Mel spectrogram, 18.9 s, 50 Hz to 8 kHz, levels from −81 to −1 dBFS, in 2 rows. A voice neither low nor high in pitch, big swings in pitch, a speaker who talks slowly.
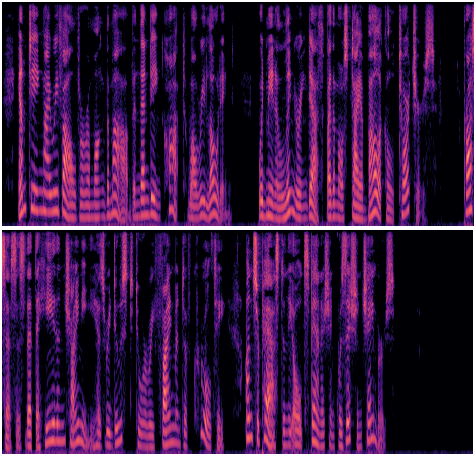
Yes: medium, 180 Hz; wide, 5.9 semitones; slow, 130 wpm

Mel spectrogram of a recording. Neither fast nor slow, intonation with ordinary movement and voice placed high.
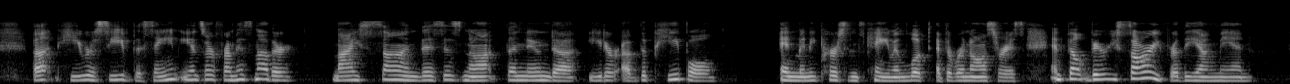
Yes: average, 170 wpm; average, 3.1 semitones; high, 195 Hz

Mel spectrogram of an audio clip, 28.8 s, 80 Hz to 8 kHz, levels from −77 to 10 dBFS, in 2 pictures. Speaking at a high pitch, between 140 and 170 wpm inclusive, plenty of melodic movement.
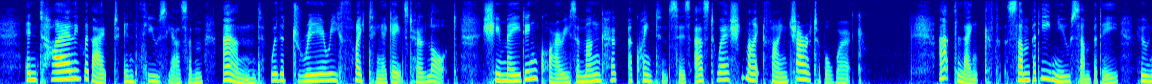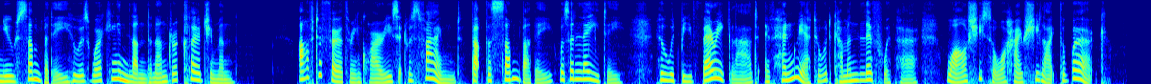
Yes: high, 195 Hz; average, 155 wpm; wide, 7.6 semitones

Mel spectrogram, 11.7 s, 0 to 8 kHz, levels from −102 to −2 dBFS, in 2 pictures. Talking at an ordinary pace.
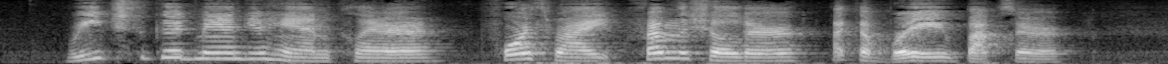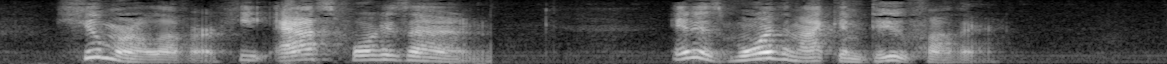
Yes: average, 165 wpm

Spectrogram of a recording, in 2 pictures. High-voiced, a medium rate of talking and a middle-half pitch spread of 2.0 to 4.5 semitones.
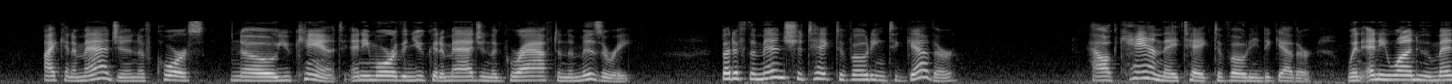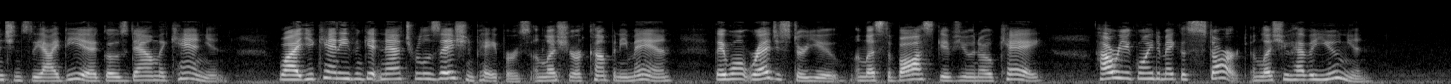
No: high, 195 Hz; average, 175 wpm; wide, 5.5 semitones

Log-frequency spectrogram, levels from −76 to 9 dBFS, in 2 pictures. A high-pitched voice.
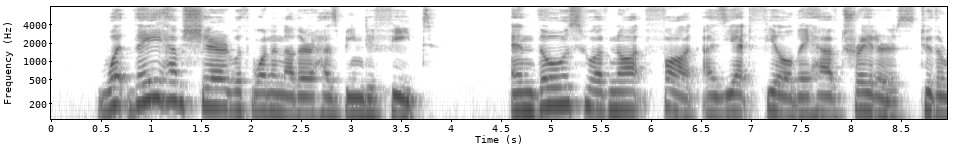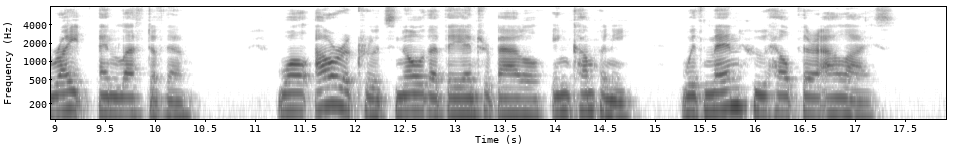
No: low, 135 Hz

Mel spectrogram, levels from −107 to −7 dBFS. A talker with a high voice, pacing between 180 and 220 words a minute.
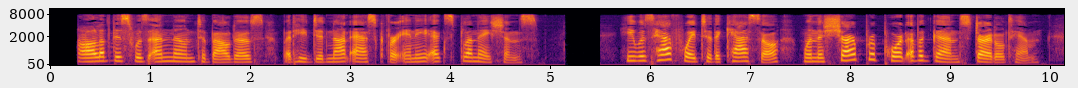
Yes: high, 220 Hz; average, 185 wpm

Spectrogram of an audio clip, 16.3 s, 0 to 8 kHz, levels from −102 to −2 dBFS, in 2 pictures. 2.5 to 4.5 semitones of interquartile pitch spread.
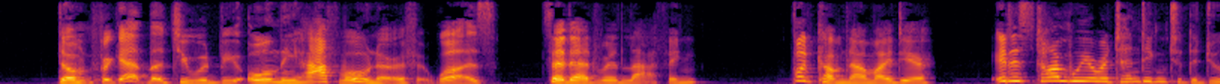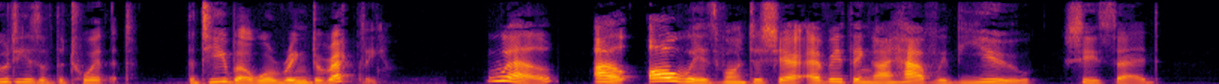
No: average, 5.0 semitones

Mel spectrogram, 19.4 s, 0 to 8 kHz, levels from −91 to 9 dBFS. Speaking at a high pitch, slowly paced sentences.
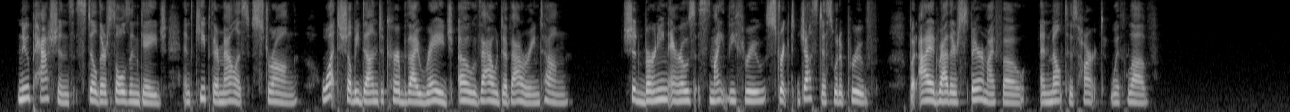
No: high, 205 Hz; average, 150 wpm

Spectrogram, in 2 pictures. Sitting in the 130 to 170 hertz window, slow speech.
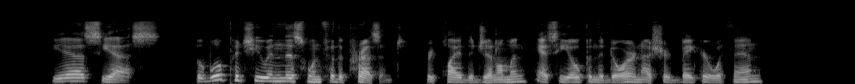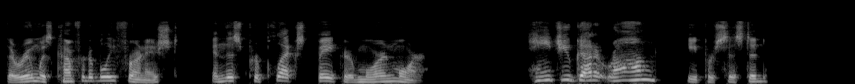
No: low, 135 Hz; average, 150 wpm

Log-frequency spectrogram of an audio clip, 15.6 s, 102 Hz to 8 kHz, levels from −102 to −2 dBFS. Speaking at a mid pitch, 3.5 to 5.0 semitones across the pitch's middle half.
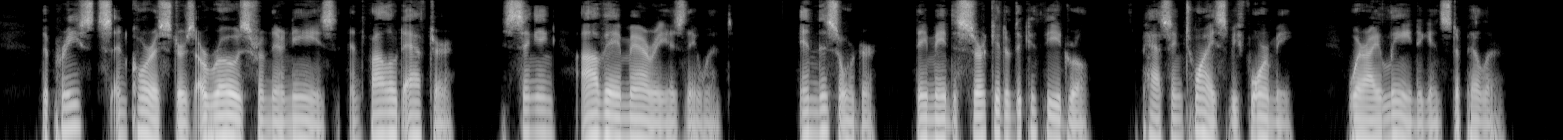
No: low, 100 Hz; average, 4.1 semitones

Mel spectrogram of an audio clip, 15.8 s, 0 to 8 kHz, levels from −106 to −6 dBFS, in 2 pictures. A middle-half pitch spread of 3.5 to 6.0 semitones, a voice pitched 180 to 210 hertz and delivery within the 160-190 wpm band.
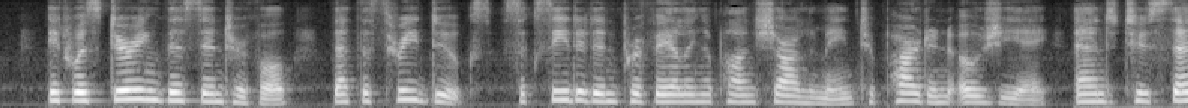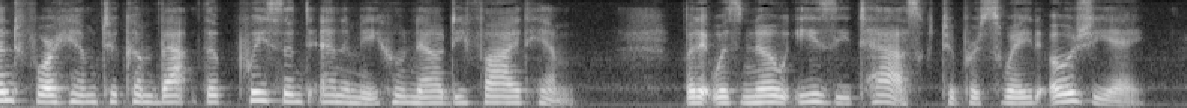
No: average, 3.8 semitones; high, 190 Hz; average, 150 wpm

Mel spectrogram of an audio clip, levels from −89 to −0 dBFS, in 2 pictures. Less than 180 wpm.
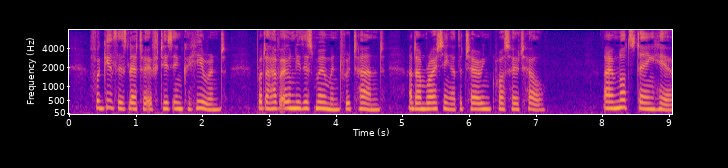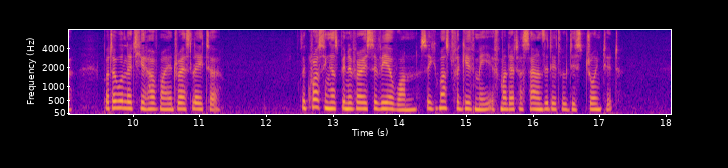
No: average, 185 wpm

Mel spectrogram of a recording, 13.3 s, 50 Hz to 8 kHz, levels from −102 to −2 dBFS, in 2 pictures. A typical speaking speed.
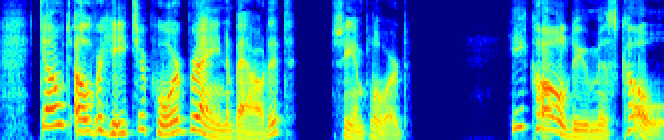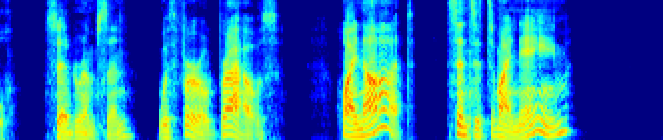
No: slow, 115 wpm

